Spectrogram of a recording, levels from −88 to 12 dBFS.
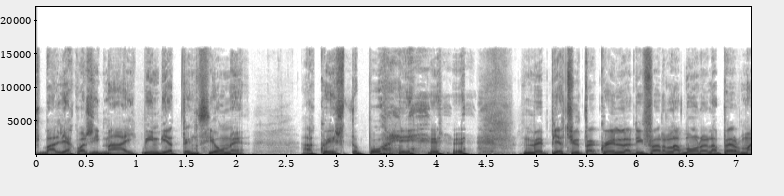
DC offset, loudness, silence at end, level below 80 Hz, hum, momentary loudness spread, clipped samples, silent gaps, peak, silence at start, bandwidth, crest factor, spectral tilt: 0.5%; -16 LUFS; 0 s; -24 dBFS; none; 5 LU; under 0.1%; none; -4 dBFS; 0 s; 16.5 kHz; 12 dB; -5 dB/octave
